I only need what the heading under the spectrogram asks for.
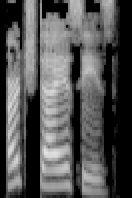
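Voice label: "archdioceses", English, British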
